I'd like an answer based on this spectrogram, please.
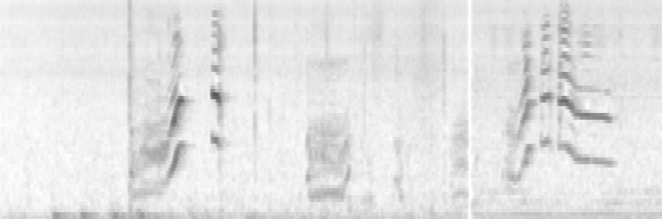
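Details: House cat exploring indoors after a daytime nap in late afternoon: a series of short rising chirps and squeaky mews, a muffled rustling burst, then a clearer upward-bending meow near the end over low room hum.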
